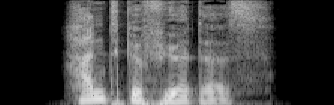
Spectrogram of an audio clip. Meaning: strong/mixed nominative/accusative neuter singular of handgeführt
- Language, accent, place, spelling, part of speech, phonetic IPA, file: German, Germany, Berlin, handgeführtes, adjective, [ˈhantɡəˌfyːɐ̯təs], De-handgeführtes.ogg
